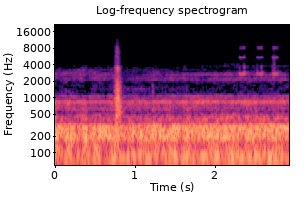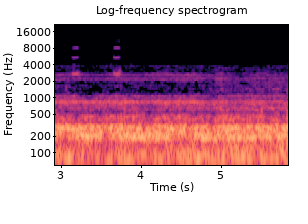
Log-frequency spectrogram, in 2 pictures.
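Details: LF Bros diesel heater switched up to 2.5 kW, heard inside a tent around 11 p.m.; noise about the same as at 2 kW: steady airy fan roar with low hum, no knocks or rattles; normal running.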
